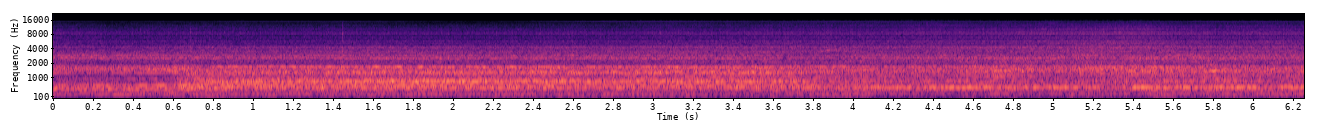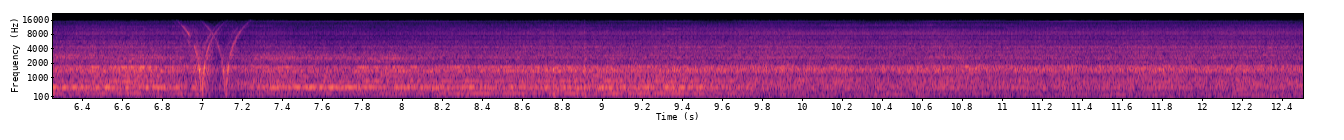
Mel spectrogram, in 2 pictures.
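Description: A radio hisses and crackles with static through its loudspeaker.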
